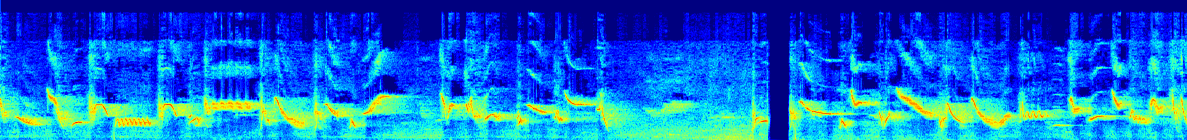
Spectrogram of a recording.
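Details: Black-throated canary singing a lively, loud song: rapid sweeping whistles and trills, mostly high-pitched, with rising and falling slurred notes, a brief break near the end before the phrases resume.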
